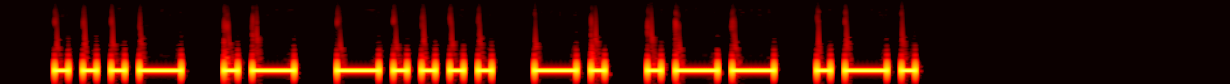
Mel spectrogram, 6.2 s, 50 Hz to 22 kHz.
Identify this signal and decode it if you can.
Morse code, heard as a keyed tone, about 17 wpm, 700 Hz. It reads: VA6NWR
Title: DXCC-100 Call Signs - 6 Characters - 17wpm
